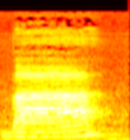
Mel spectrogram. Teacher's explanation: Eu tenho o Bá como sílaba átona e o Tá como sílaba átona. Só que o Bá apareceu antes da sílaba tônica, então ele é pré-tônica. Só que o Tá apareceu depois da sílaba tônica, então ele é pós-tônica. · O Rá, porque a sílaba tônica é a sílaba que pode ser prolongada. O Rá é a sílaba tônica.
